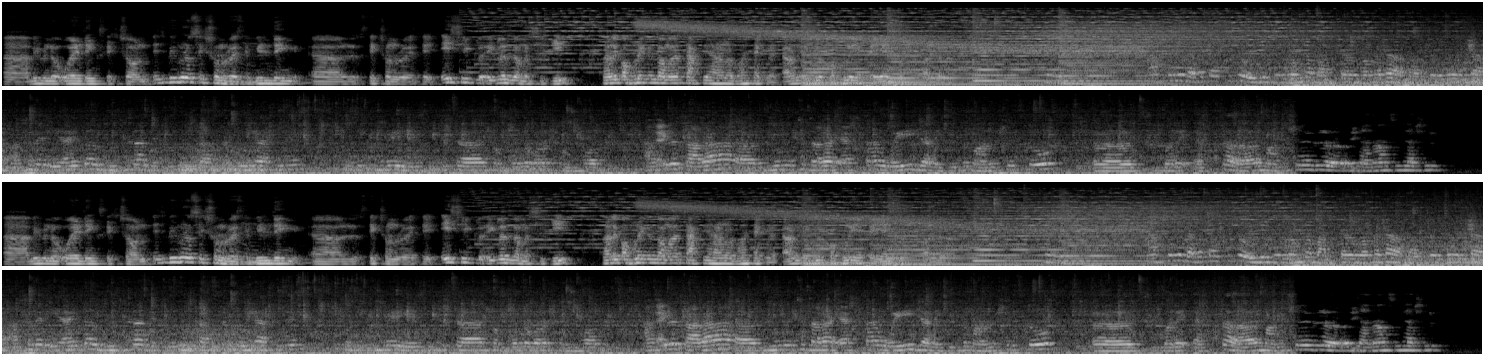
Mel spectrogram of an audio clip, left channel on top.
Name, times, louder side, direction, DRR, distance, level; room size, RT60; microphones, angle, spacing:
voice 1, 0.0-5.6 6.0-8.9 9.2-9.5 14.6-14.9 21.3-21.5 28.3-28.4, equal, 5° right, -6 dB, 1.1 m, -25 dB
voice 2, 2.3-3.1 10.4-10.9 11.4-17.8 18.2-20.8 21.2-25.3 25.7-29.2, right 2 dB, 60° right, 3 dB, 0.7 m, -29 dB
sound 1, 4.6-14.5, left 3 dB, 75° left, 0.7 m, -30 dB
Thunder / Rain, 8.6-27.7, equal, 40° right, 1.3 m, -31 dB
2.8 x 2.7 x 2.4 m, 0.34 s
head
